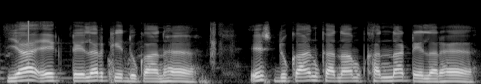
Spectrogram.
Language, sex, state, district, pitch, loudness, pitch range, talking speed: Hindi, male, Jharkhand, Palamu, 155 Hz, -15 LUFS, 140-170 Hz, 160 wpm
